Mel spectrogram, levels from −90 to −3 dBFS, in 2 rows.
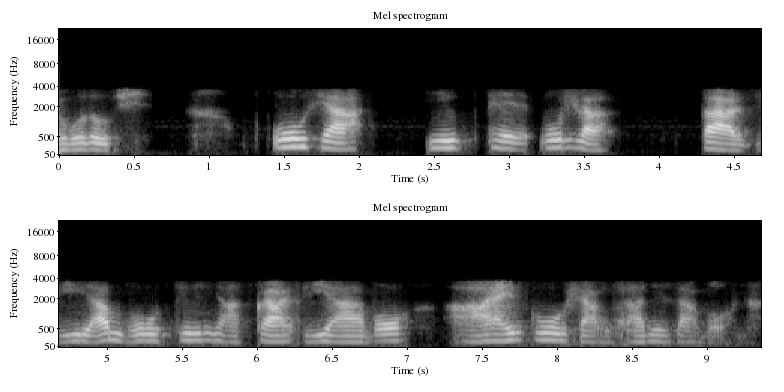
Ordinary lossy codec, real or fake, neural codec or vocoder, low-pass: none; fake; codec, 16 kHz in and 24 kHz out, 0.6 kbps, FocalCodec, streaming, 4096 codes; 3.6 kHz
